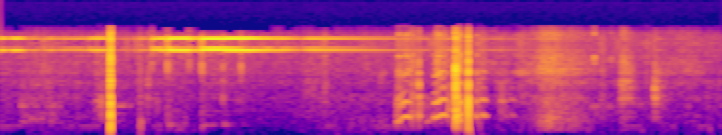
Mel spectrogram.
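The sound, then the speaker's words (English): A hand bell is rung to get people's attention during a class, with a thin, sustained high tone punctuated by a few sharp strikes, amid soft rustling and brief murmured voice sounds. “Can you ring your bell”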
